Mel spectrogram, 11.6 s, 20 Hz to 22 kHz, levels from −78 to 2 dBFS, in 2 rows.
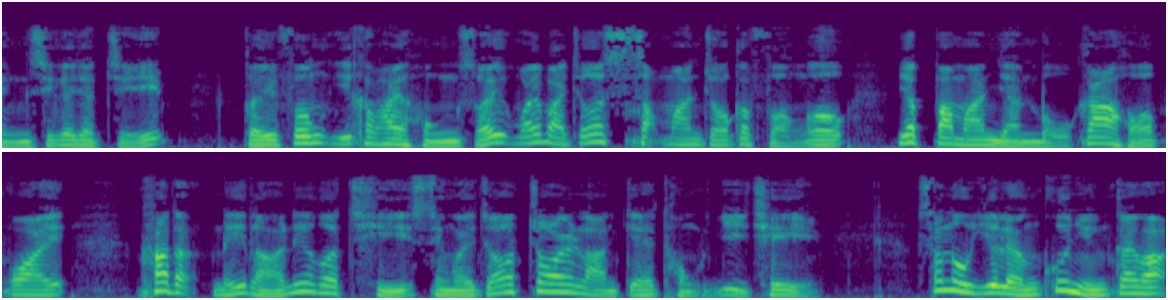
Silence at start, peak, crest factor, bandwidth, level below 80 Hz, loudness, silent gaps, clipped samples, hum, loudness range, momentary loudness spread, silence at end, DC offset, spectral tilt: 0 s; -2 dBFS; 18 dB; 11.5 kHz; -50 dBFS; -21 LUFS; none; under 0.1%; none; 2 LU; 8 LU; 0 s; under 0.1%; -6 dB/octave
